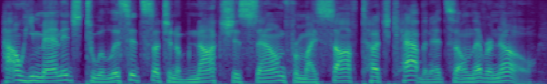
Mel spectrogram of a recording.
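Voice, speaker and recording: A man narrating a romance audiobook in the first person, expressive and wry. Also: mid-range voice, moderate pace, dry recording, studio quality.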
